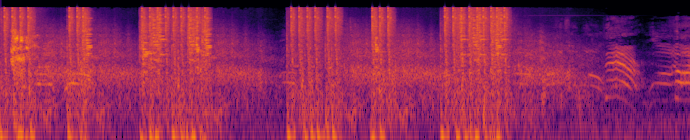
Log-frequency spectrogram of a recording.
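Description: Rapid automatic gunfire in the shooter video game Spec Ops: The Line, loud bursts of machine-gun fire repeating in several volleys with shouted voices between them.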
